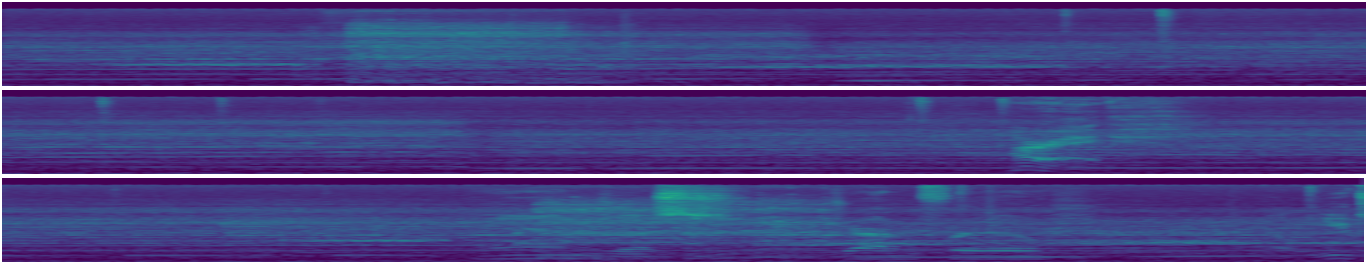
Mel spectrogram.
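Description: A race car engine roars steadily, rising and falling in pitch as the car speeds up and slows down.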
